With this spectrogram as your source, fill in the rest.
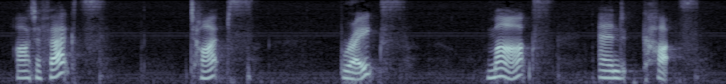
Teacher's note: the second way s is pronounced at the end of a word is s it's pronounced this way after voiceless consonants p t c f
